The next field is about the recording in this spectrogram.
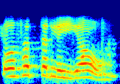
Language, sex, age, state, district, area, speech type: Dogri, female, 18-30, Jammu and Kashmir, Samba, rural, conversation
